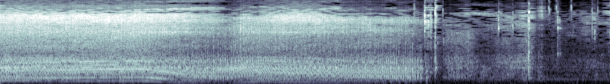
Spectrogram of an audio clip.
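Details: Chainsaw: buzzes at high speed, sags briefly, recovers, then shuts off. Uneven running.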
